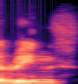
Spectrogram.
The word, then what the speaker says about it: Rennes: It's pronounced as Rennes, and I'll be making a few notes on the World Environment Day.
